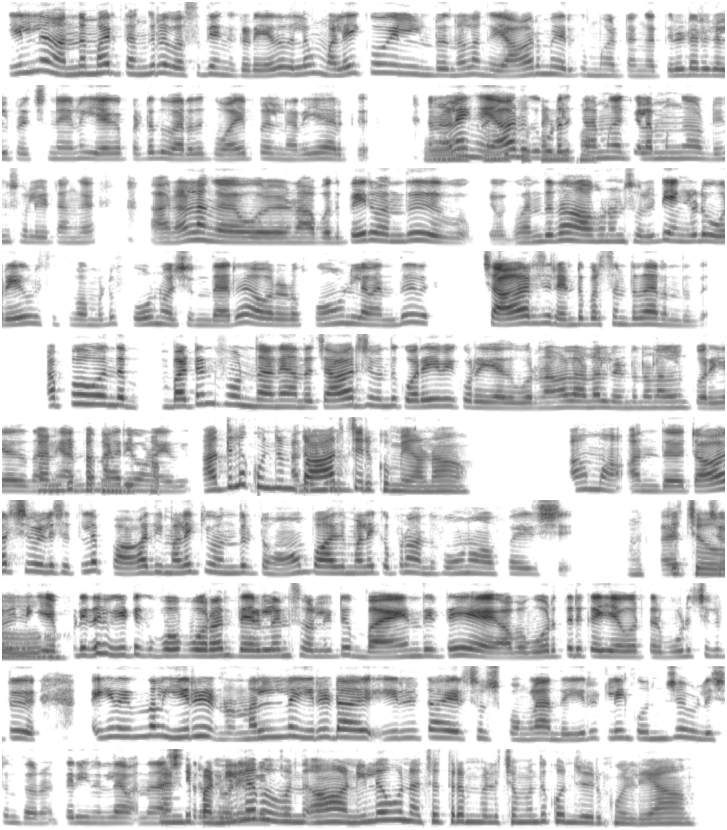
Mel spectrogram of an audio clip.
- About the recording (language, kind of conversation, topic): Tamil, podcast, ஒரு நினைவில் பதிந்த மலைநடை அனுபவத்தைப் பற்றி சொல்ல முடியுமா?
- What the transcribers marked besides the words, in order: other background noise; other noise; tapping; laughing while speaking: "எப்படி தான் வீட்டுக்கு"; "தெரியும்ல" said as "தெரியுதுல்ல"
